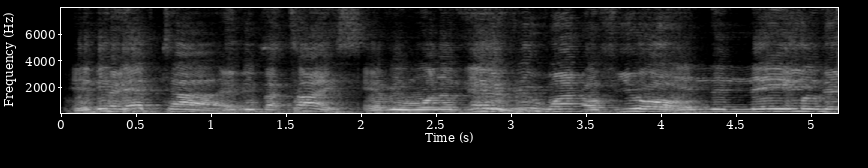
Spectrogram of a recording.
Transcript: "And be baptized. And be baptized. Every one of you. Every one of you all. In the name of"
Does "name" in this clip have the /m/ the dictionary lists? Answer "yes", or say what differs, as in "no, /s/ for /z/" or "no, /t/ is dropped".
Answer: no, /m/ is dropped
